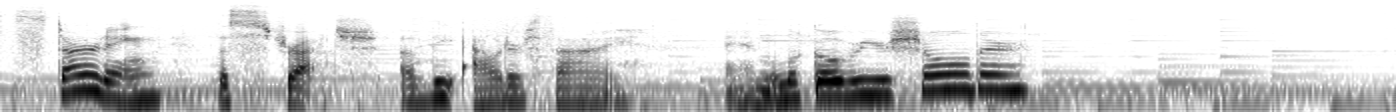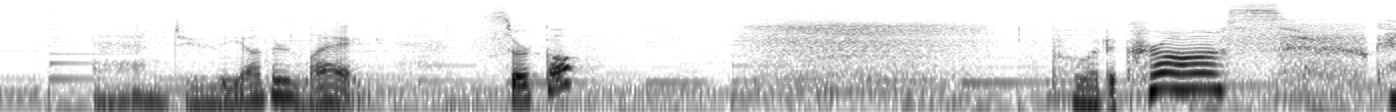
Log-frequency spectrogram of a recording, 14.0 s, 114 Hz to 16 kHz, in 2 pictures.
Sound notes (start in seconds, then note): 10.6 inhales; 13.2 exhales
